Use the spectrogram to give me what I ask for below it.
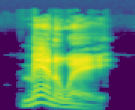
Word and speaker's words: Mantua: Well, just take, for example, the town of Mantua, which in this state is pronounced Manaway. – Yep, that makes sense. – M-A-N-T-U-A. – Mantua.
